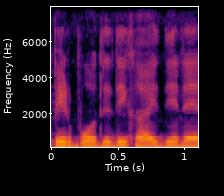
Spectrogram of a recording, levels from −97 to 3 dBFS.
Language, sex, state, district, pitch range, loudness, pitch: Hindi, female, Bihar, Araria, 210-220 Hz, -28 LUFS, 215 Hz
